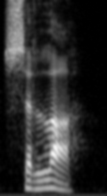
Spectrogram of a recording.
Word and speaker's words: Selah: En hebreo se lee Selah. Es una palabra mal pronunciada por los americanos.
